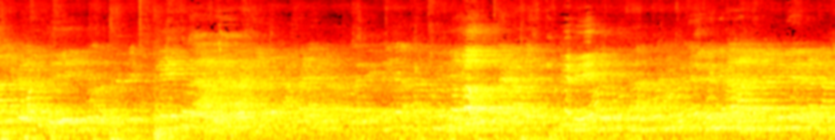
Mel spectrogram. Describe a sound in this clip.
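Men talk and call out with animation in a large echoing hall.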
